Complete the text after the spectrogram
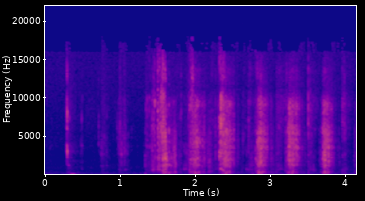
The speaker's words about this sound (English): What's happening? You're chewing something.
